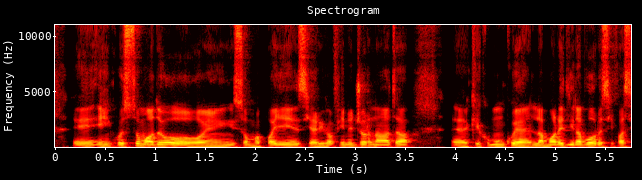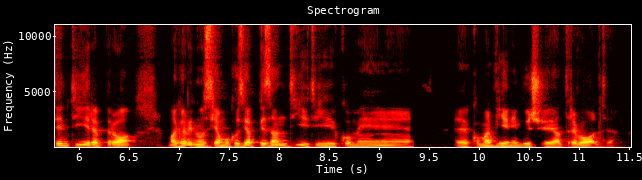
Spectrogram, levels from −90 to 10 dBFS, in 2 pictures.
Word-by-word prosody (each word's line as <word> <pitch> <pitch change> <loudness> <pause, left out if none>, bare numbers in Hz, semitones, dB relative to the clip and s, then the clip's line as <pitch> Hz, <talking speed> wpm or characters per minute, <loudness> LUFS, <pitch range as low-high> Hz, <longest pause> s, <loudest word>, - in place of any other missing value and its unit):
e 130 -1 -3
e - - -1
in 135 -2 -5
questo 140 +6 0
modo 140 -5 +5
insomma 125 0 -4
poi 135 +2 0
si 130 - -3
arriva 125 +2 0
a - - -10
fine 145 +1 -5
giornata, 135 -3 +2 0.4
ehm, 120 -1 -2
che 120 - -9
comunque 135 -3 +1
la 125 0 +2
mole 135 +2 +3
di 140 - -2
lavoro 140 +1 +4
si - - -6
fa 130 - 0
sentire, 160 -3 0
però 130 0 +2 0.3
magari 135 +2 0
non 140 -1 -1
siamo 125 0 +1
così 130 +2 -1
appesantiti 125 -1 -1
come, 115 -2 -7 0.4
ehm, 115 -1 -4
come 125 0 -1
avviene 125 -1 -1
invece 115 -1 -2
altre 115 -1 -1
volte. 110 -1 +1
130 Hz, 180 wpm, -22 LUFS, 120-135 Hz, 0.4 s, modo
